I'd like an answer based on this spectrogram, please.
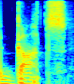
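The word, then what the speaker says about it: ghat: before sunrise ramananda would go down to the guts um you can look this up it's spelled g-h-a-t and you'll find you've probably seen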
